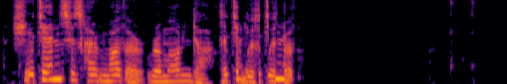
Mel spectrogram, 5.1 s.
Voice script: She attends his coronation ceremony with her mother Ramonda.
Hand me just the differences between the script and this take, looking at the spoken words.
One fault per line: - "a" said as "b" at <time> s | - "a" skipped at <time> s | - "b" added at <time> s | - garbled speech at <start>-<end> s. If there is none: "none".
- "coronation ceremony with" skipped at 0.8 s
- garbled speech at 2.2-3.0 s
